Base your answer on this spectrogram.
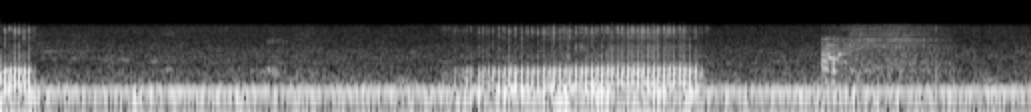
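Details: Sleeping puppy Bruce snores: a long raspy drawn-in breath lasting over a second, then a shorter rasping snort, over a low steady hum.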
